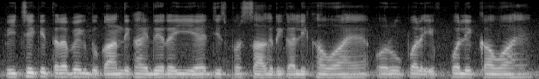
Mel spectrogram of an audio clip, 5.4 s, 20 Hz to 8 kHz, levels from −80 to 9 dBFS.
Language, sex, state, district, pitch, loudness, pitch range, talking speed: Hindi, male, Uttar Pradesh, Shamli, 115 Hz, -16 LUFS, 110-115 Hz, 235 wpm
